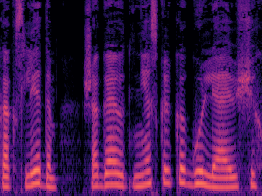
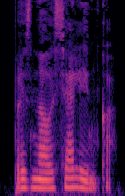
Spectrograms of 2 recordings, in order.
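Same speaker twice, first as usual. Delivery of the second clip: ordinary delivery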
